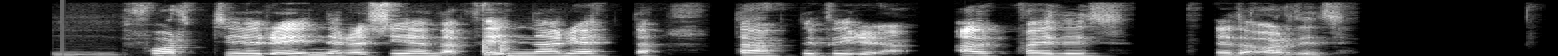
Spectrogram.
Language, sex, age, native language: Icelandic, female, 60-69, Icelandic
